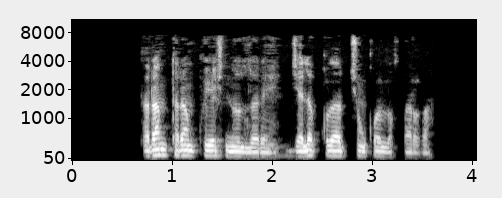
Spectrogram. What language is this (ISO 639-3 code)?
uig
